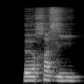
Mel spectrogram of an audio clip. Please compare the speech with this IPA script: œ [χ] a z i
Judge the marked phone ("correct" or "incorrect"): correct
